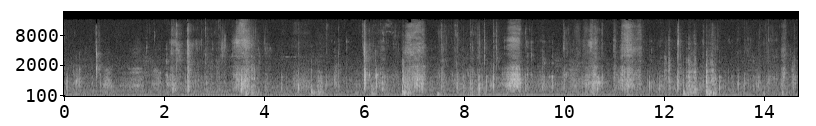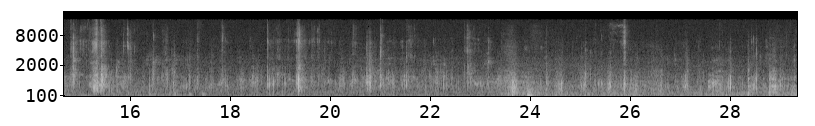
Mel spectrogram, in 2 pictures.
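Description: Close-miked eating: a person chewing and biting mouthfuls of chicken adobo and rice, with irregular mouth clicks and a few louder bites.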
